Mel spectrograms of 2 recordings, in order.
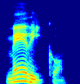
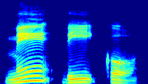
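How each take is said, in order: First: Said in the usual way. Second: "Médico" slowly as mé - di - co; syllable by syllable. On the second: Shown as a demonstration. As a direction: break "Médico" into three slow beats, mé, di, co. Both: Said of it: "pueden descomponerse en tres sílabas".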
